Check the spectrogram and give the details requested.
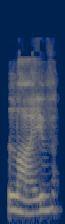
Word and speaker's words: live: This is not to live, like I live in Prague. That looks the same, but the pronunciation is different. This is live, as in the show is live, okay?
